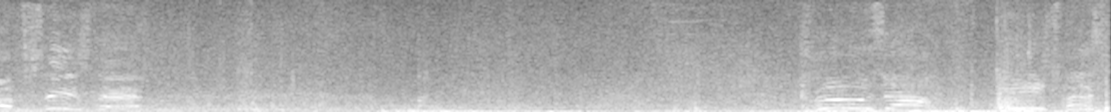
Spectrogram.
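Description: Stormy waves crash and surge against a wooden ship.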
